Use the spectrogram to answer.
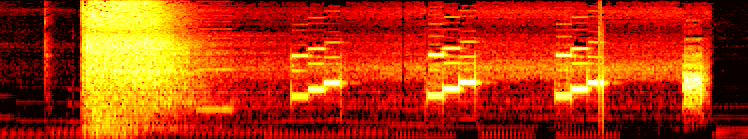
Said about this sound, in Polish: Cóż, takiego bezpiecznika w Polsce niestety nie ma. Chyba, że będzie to dyżurny ruchu, który widząc całą sytuację włączy sygnał alarm, zwany również radiostopem.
